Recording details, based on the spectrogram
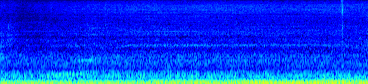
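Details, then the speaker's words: BMW petrol engine idling with the PCV system removed, the intake ports of three broken hoses plugged and a breather filter fitted; deep lumpy rumble rising and falling unevenly, owner believes it is running on three cylinders; rough idle awaiting a new PCV system. "it runs like absolute garbage absolute garbage I'm pretty positive because it's so pissed off at me right now it's only running on three cylinders and I'm going to show you exactly what that sounds like"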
